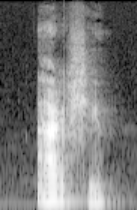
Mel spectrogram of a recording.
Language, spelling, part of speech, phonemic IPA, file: Dutch, aarsje, noun, /ˈarʃə/, Nl-aarsje.ogg
- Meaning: diminutive of aars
